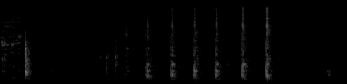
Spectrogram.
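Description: A pencil scratches in short strokes on wood.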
